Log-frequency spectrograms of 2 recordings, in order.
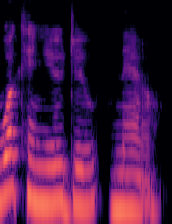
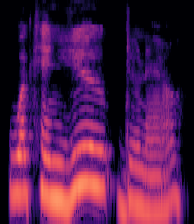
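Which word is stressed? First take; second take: now; you. First: The stress falls on the word now. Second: The stress falls on the word you. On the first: Focus on taking action immediately. "and taking action now" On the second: Focus on what you yourself can own. "on what you can own"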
